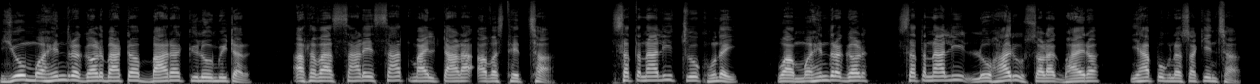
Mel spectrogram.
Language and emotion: Nepali, neutral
